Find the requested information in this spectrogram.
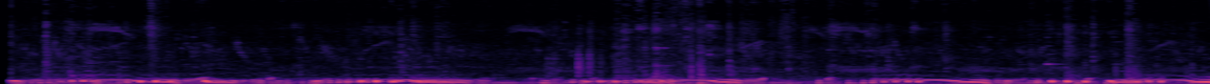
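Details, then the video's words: Several pigeons cooing together, overlapping low throaty burbling coos that swell and fall in continuous rolling phrases, with no pauses between birds. "Pigeon Sound"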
